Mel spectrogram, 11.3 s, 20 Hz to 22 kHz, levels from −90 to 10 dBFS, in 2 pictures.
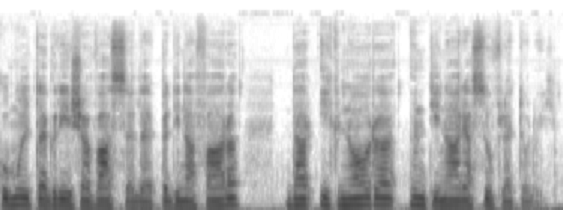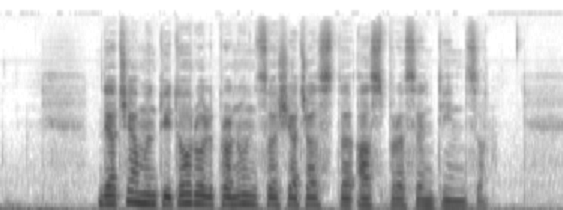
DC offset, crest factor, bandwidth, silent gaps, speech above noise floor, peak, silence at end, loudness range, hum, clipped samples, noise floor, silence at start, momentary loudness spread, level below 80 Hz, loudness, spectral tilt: under 0.1%; 16 dB; 17 kHz; none; 20 dB; -6 dBFS; 0 s; 4 LU; none; under 0.1%; -43 dBFS; 0 s; 12 LU; -42 dBFS; -23 LUFS; -5.5 dB/octave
